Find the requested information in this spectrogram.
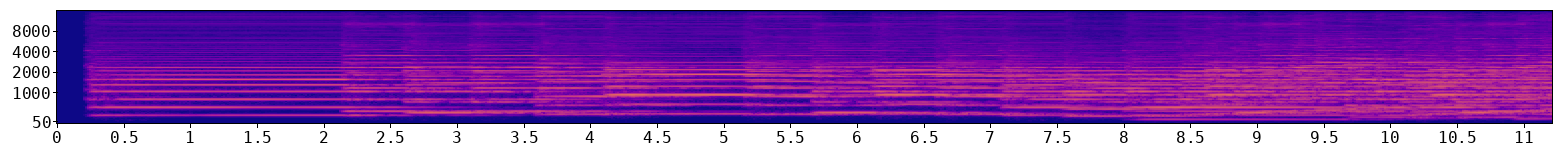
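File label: preludio, organist; wir glauben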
